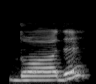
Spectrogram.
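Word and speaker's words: ض: Are learning this is the correct way ഓഫ് pronouncing these letters. Okay, ദ്വാദ്.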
